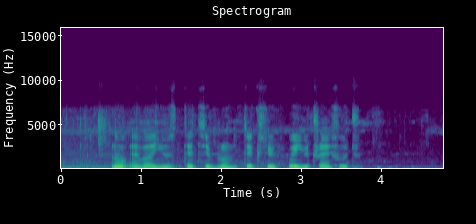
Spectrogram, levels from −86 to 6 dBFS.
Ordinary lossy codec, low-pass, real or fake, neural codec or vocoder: Opus, 24 kbps; 7.2 kHz; real; none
